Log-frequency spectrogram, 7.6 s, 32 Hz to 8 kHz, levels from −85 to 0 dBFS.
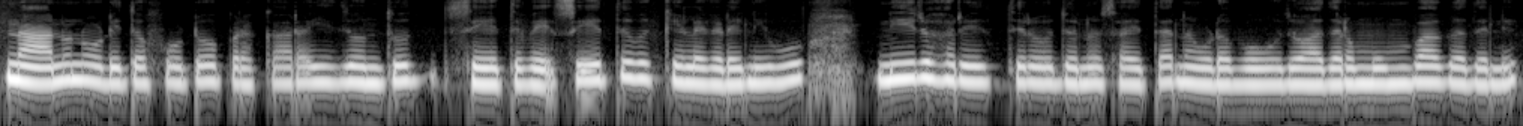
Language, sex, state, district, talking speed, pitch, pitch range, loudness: Kannada, female, Karnataka, Mysore, 125 wpm, 210 Hz, 205-225 Hz, -15 LUFS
